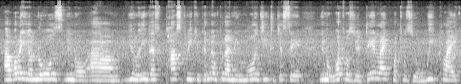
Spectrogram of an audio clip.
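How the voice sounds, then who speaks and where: A woman's voice: on the high side, steady tone, quick pace, a little hiss or hum. Earnest woman pastor, echoey room. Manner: earnest, thankful, hesitant with fillers. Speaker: pastor and host. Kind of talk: casual chat.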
